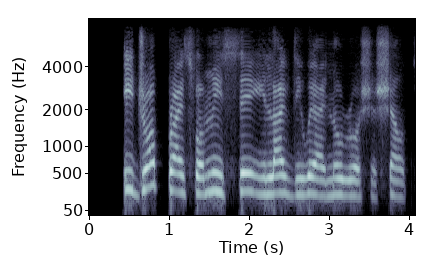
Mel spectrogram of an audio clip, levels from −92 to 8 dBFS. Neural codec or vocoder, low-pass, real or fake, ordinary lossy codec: codec, 16 kHz in and 24 kHz out, 1 kbps, XY-Tokenizer; 7.2 kHz; fake; none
